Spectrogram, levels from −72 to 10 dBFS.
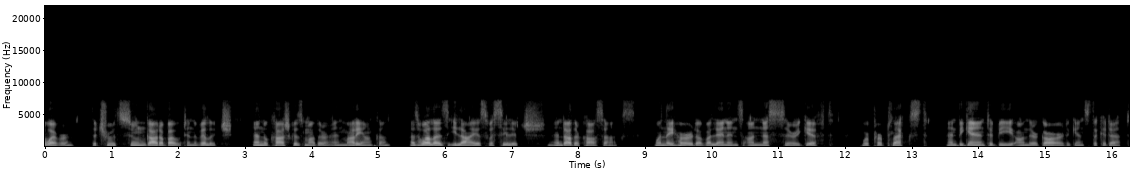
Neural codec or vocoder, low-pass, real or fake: none; 7.2 kHz; real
